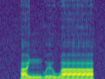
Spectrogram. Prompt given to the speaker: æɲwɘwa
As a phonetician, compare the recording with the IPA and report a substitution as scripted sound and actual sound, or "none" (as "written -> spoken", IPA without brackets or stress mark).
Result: æ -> a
